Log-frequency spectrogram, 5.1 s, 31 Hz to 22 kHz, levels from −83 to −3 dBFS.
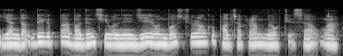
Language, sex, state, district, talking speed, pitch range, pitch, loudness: Garo, male, Meghalaya, West Garo Hills, 105 wpm, 125-145 Hz, 135 Hz, -17 LUFS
